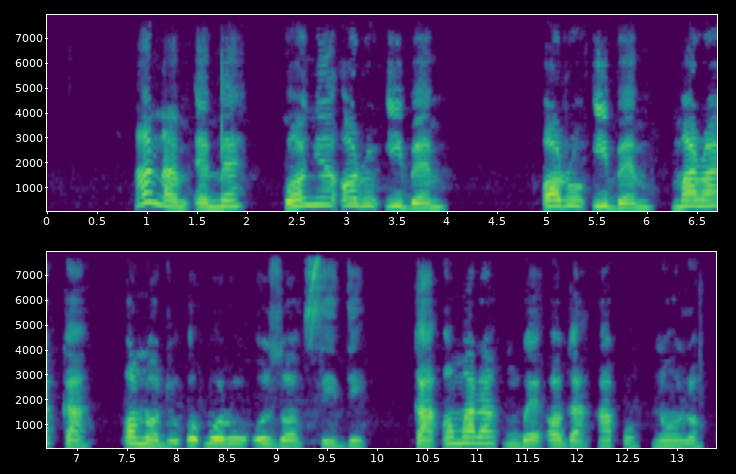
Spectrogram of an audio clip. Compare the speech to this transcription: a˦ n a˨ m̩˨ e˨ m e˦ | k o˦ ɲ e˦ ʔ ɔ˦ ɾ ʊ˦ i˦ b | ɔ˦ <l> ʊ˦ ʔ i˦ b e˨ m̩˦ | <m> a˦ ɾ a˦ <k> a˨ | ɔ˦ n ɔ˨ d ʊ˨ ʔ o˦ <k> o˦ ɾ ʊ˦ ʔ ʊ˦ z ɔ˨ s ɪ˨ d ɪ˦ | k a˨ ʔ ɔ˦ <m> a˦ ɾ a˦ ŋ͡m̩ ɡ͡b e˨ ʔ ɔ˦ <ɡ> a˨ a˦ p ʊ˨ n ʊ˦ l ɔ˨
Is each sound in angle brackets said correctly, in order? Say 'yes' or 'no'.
no, yes, yes, no, yes, yes

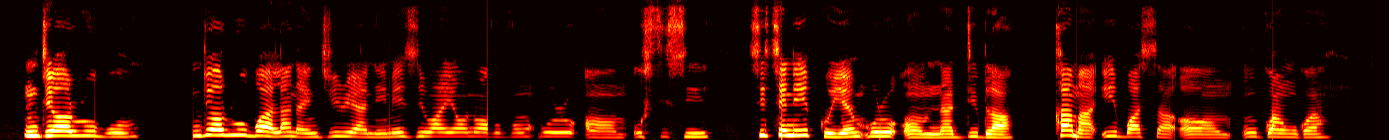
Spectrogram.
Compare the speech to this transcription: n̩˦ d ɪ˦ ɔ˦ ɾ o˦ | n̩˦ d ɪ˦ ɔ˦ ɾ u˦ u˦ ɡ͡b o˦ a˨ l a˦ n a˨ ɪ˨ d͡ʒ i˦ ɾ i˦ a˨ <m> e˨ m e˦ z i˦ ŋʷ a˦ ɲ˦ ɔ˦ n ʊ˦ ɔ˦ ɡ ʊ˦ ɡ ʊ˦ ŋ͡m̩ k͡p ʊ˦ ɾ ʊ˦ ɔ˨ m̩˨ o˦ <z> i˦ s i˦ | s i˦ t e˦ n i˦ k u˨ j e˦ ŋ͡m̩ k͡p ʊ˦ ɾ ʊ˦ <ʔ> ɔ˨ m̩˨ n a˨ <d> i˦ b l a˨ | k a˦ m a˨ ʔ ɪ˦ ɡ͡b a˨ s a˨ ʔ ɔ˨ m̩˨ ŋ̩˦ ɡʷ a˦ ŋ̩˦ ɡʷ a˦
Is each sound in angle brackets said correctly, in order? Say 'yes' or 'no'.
no, no, yes, yes

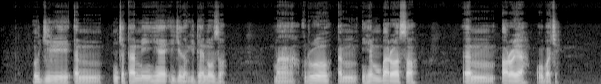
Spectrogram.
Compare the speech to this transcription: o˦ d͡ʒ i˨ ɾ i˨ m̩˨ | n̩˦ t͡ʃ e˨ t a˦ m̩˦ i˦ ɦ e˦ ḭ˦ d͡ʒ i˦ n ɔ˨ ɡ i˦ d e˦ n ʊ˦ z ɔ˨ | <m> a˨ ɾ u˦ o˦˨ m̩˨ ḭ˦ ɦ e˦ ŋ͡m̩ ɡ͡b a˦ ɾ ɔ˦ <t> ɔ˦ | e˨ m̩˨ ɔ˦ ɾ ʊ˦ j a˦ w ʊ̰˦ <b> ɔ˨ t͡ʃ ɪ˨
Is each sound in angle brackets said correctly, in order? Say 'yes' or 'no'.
yes, no, yes

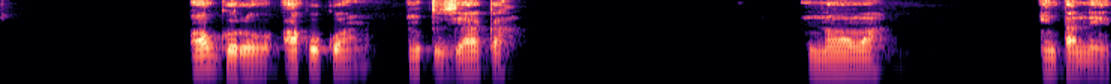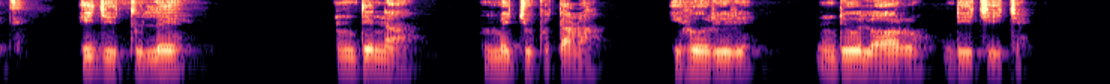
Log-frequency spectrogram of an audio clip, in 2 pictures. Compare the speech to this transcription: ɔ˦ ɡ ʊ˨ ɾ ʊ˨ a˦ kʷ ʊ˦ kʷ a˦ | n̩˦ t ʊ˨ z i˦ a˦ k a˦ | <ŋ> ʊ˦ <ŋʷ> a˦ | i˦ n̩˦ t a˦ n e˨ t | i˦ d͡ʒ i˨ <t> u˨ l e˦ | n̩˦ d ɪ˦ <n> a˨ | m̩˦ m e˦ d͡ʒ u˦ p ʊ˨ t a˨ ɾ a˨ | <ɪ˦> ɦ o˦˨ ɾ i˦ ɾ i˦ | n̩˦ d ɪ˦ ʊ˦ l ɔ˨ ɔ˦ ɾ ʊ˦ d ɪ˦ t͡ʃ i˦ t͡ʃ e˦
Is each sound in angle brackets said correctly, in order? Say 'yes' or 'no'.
no, yes, yes, yes, no

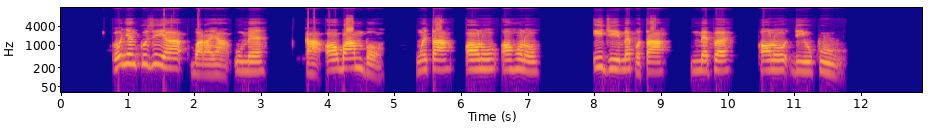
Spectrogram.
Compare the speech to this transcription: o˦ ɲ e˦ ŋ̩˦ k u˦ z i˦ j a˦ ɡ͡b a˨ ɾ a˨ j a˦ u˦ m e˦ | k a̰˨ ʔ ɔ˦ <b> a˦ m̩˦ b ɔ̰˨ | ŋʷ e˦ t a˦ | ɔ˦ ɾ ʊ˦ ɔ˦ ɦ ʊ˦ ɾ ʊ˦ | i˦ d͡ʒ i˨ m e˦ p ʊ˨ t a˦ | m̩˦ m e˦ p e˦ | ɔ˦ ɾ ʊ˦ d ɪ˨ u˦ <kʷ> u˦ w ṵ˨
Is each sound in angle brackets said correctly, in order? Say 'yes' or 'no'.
no, yes

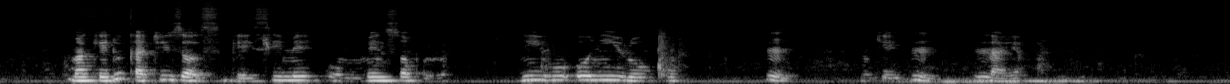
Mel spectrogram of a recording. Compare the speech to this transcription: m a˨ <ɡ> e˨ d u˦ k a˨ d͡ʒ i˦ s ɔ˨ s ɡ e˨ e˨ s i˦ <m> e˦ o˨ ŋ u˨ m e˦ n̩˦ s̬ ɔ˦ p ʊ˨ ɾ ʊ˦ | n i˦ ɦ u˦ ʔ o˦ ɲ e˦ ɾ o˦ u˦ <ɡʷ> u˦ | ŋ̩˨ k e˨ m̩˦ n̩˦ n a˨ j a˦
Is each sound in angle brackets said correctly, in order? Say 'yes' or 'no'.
no, yes, no

